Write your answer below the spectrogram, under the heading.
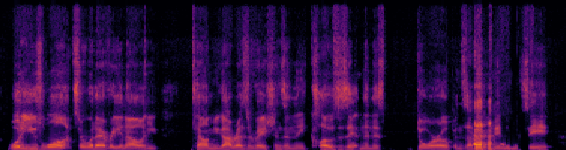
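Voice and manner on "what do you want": put-on old mobster voice, pitched high. Retelling a Vegas speakeasy doorman's greeting: old mobster voice. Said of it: "he sounds like an old mobster".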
